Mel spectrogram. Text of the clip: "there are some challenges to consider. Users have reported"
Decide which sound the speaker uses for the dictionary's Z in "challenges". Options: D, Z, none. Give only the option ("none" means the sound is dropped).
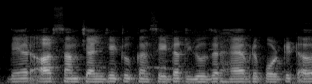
none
